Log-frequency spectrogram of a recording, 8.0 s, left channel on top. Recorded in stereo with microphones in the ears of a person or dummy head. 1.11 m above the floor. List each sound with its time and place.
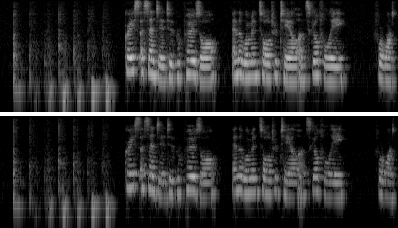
0.3 s running footsteps: 45° right (ahead or behind), 1.5 m; by 2.3 s 20° right (ahead or behind), 2 m
2.5 s a woman speaking: 65° left (ahead or behind), 1.0 m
